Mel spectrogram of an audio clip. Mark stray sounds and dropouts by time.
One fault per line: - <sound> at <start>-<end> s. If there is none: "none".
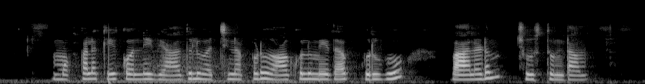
none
